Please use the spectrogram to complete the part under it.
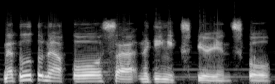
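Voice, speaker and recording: A man's voice: mid-range voice, big pitch swings, moderate pace, a little mellow, no room sound, close to an everyday voice. A man with a Filipino accent narrating a chatty first-person radio drama story. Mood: reflective, sassy. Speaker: narrator reading the letter sender's story. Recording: music bed under dry narration.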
